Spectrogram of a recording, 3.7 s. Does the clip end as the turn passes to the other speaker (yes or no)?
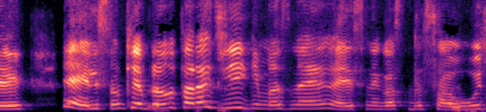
no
